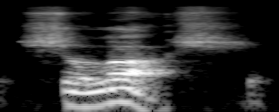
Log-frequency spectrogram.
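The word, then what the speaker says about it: שלוש: Again, you're going to drop this a syllable. Right? You're going to connect the la and the sha together. And you're going to say shalash.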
